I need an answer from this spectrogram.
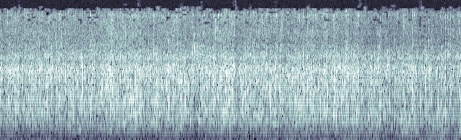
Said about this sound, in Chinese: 让我们用热烈的掌声感恩大慈大悲的观世音菩萨，感恩大慈大悲的卢军宏台长。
